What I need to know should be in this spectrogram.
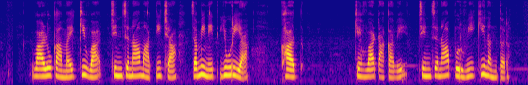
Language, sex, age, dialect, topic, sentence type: Marathi, female, 18-24, Standard Marathi, agriculture, question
